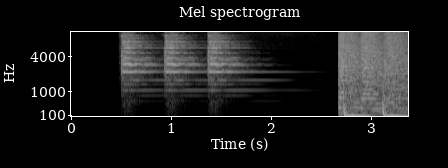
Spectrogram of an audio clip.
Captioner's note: bell ringing; upbeat music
